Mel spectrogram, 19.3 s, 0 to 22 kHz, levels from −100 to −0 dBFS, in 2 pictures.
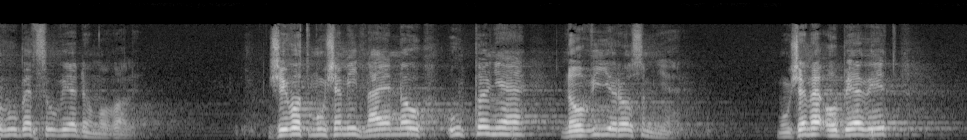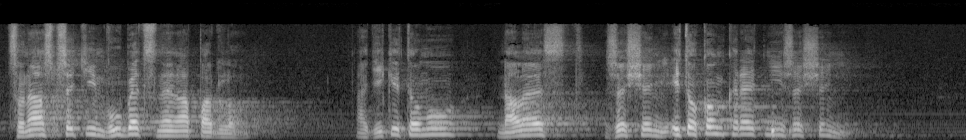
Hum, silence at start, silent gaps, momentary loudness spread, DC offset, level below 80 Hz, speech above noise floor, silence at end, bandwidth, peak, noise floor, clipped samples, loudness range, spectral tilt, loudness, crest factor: none; 0 s; none; 18 LU; under 0.1%; -70 dBFS; 39 dB; 1.15 s; 11.5 kHz; -4 dBFS; -65 dBFS; under 0.1%; 5 LU; -4 dB/octave; -26 LUFS; 24 dB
